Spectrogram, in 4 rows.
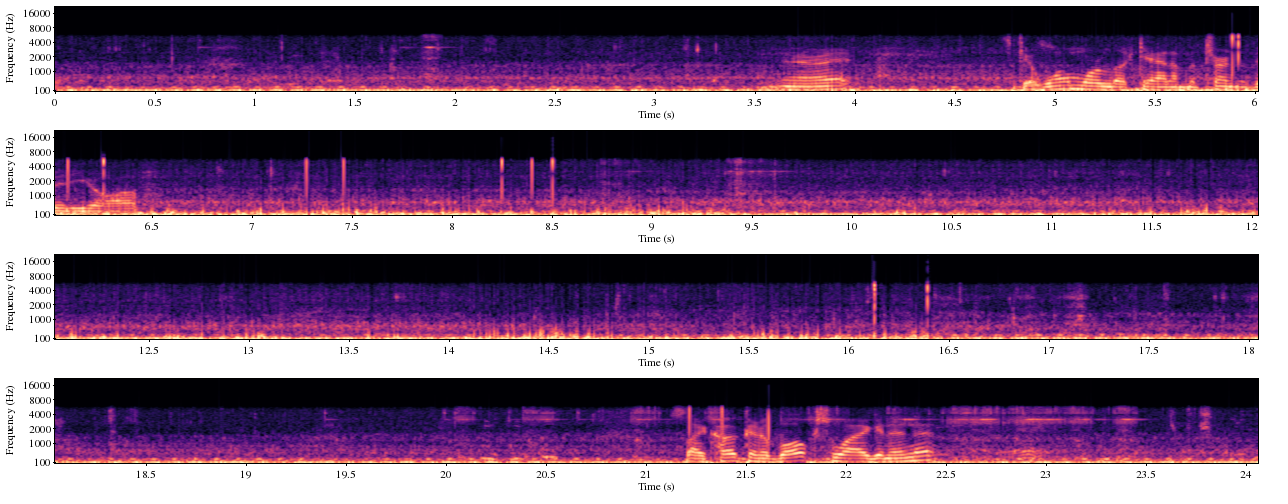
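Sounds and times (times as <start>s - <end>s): boat engine idling: 0.0s - 24.0s
sharp clicks: 8.2s - 8.6s.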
